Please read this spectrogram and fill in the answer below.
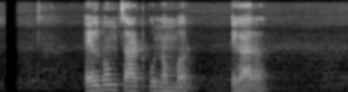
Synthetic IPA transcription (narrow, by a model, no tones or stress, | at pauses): elbʌmt͡sarʈkonʌmbʌr | eɡaɾʌ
